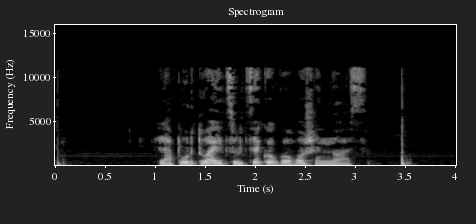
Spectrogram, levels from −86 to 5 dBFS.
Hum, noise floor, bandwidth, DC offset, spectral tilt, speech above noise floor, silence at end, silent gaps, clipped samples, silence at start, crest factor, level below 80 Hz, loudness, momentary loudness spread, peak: none; -71 dBFS; 11.5 kHz; under 0.1%; -5 dB/octave; 48 dB; 0.45 s; none; under 0.1%; 0.05 s; 20 dB; -56 dBFS; -24 LUFS; 13 LU; -6 dBFS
